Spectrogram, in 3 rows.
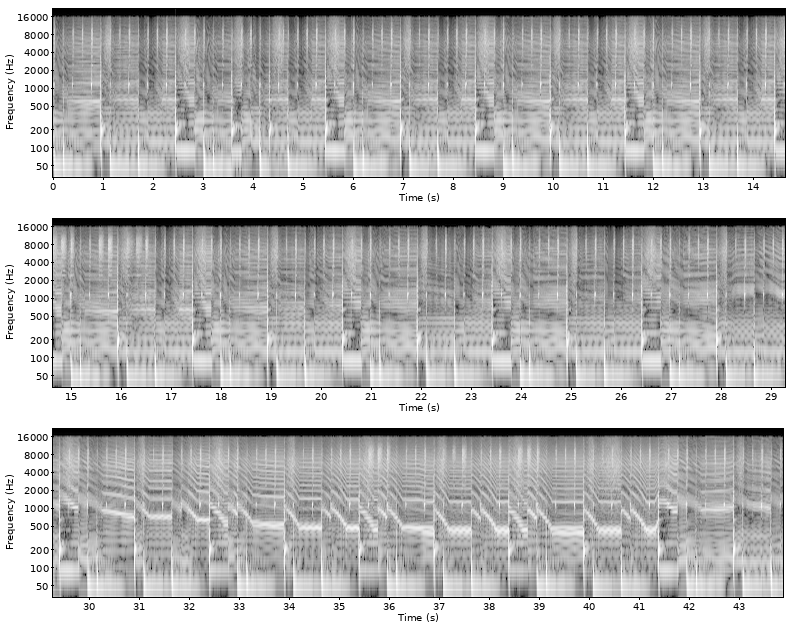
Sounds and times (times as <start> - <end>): Dubstep: 0.0 - 43.8.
